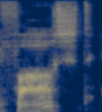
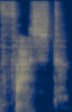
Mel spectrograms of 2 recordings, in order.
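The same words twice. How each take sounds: First: The vowel is long and broad. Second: The vowel is short and flat. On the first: It is the polished way taught in drama class. "you learn how to say fast" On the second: It is the speaker's original local way. "instead of fast"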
